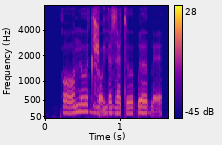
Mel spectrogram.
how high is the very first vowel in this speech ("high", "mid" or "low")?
mid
